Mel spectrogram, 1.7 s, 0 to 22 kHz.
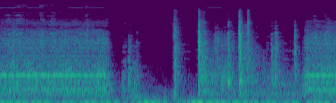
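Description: Epson ET-2850 ink tank printer initializing and drawing ink into its tubes, a steady mechanical whir broken by a short run of clicks and pump strokes before the hum picks up again, close and clear.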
